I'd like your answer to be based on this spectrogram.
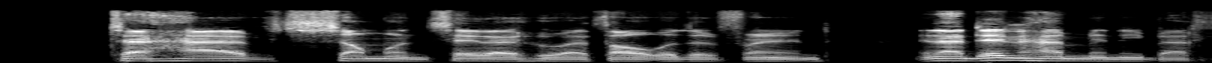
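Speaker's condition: Cerebral palsy; since birth

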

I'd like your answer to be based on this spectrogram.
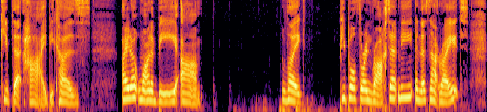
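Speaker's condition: Down syndrome

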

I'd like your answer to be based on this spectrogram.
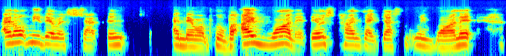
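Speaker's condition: Bilateral cleft lip and palate

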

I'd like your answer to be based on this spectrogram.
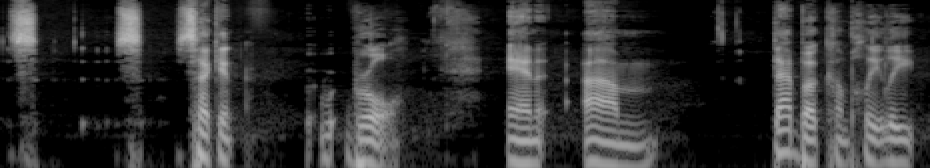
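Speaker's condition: Stutter; stutter about 45 years, mother also stuttered, accepted stutter at age 40; still stutters, unpredictable blocks, carries National Stuttering Association stutter card; sometimes nothing comes out, cannot say own name at times, uses British accent, diaphragmatic breathing; repeated sounds, blocks

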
